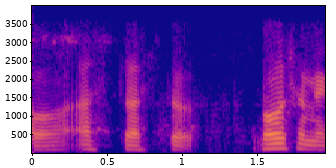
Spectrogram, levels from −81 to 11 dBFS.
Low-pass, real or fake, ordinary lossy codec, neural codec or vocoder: 3.6 kHz; real; none; none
